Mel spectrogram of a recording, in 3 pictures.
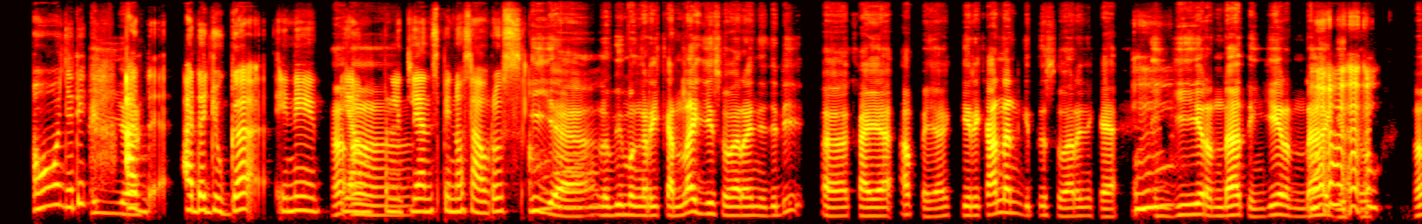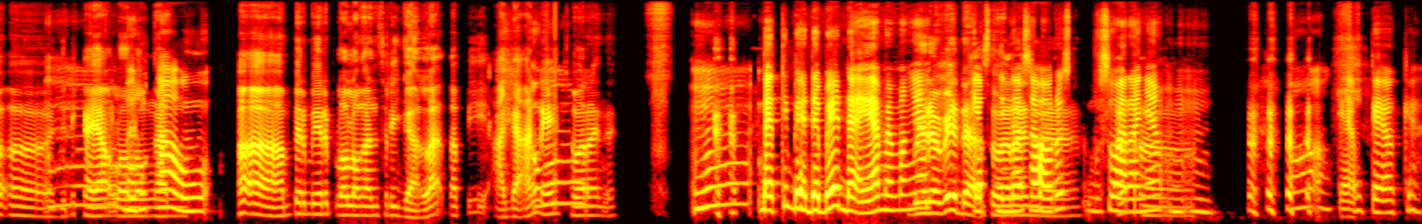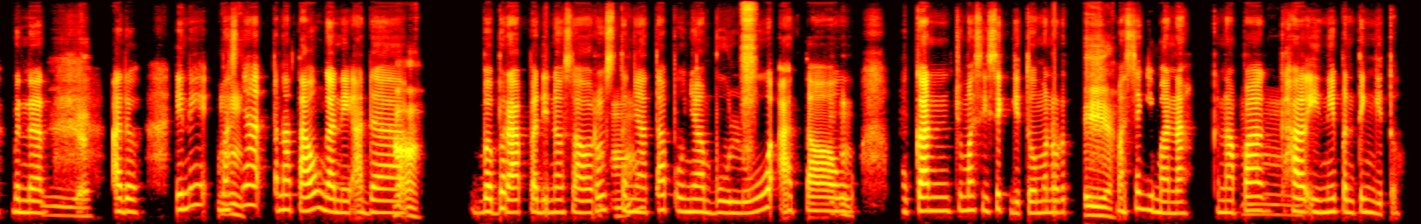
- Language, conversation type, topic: Indonesian, unstructured, Apa hal paling mengejutkan tentang dinosaurus yang kamu ketahui?
- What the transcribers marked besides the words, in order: tapping; sniff; laugh; laugh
